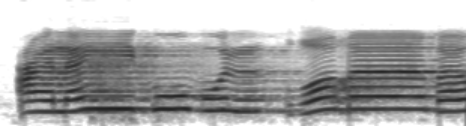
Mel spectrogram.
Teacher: Alif lam di sini dinamakan alif lam qamariyah karena ditandai dengan lam sukun. Dibaca izhar atau jelas. · Terdapat nun mati bertemu dengan huruf za, dinamakan hukum bacaan ikhfa. Ikhfa cara membacanya adalah dengan samar.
